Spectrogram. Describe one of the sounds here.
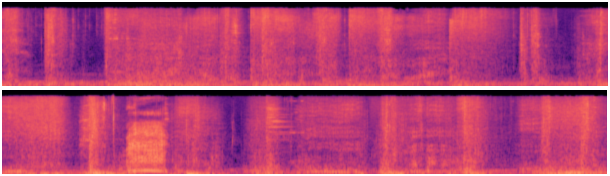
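A heavy hammer slams into the ground again and again.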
